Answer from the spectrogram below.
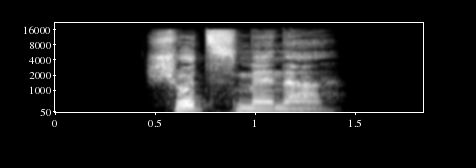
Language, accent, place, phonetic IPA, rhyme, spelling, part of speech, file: German, Germany, Berlin, [ˈʃʊt͡sˌmɛnɐ], -ʊt͡smɛnɐ, Schutzmänner, noun, De-Schutzmänner.ogg
- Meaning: nominative/accusative/genitive plural of Schutzmann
